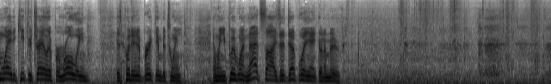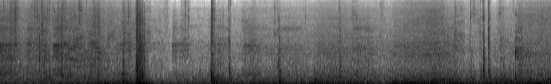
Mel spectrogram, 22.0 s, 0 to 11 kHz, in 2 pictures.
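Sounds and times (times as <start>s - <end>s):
truck engine idling: 0.0s - 18.9s
car door shutting: 13.4s - 14.1s.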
